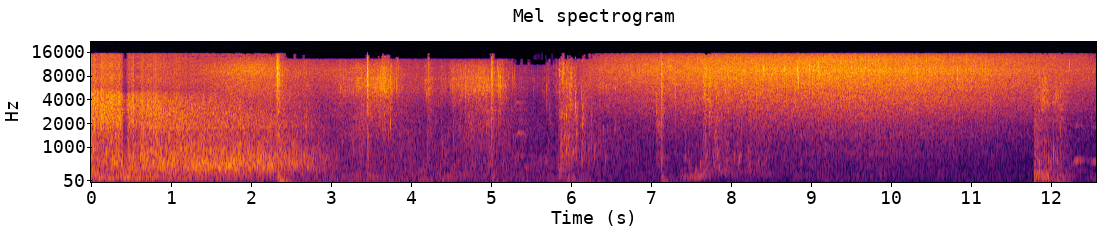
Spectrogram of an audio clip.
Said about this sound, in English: Those explosions were slightly larger than we had calculated, Jit.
